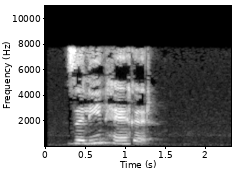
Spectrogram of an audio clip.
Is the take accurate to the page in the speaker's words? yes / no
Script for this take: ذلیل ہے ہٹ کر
no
